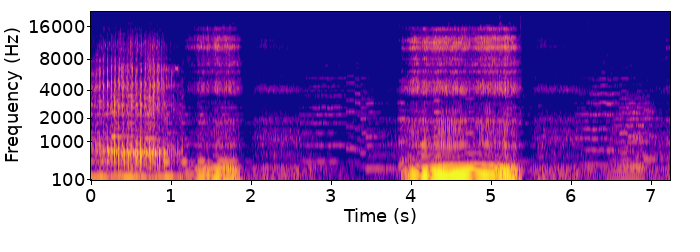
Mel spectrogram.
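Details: Snoring from a man with 20 years of snoring, monitored for sleep apnea; his sleep study showed a near one-minute breathing pause and no deep sleep.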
